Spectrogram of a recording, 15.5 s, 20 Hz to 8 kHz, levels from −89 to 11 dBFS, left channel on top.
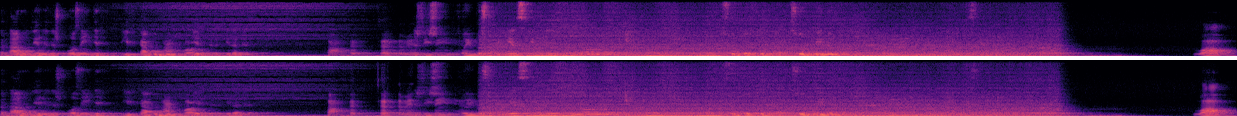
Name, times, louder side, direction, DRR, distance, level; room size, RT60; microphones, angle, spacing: voice 1, 0.0-3.3 5.2-5.5 5.8-7.5 7.8-8.4 8.7-10.8 11.0-13.0, left 1 dB, 50° left, 3 dB, 0.4 m, -31 dB
sound 1, 0.8-14.0, equal, 75° left, 1.2 m, -43 dB
voice 2, 2.0-2.4 4.1-4.5 4.8-5.7 8.1-8.4 11.9-12.2 14.9-15.3, right 3 dB, 70° right, 6 dB, 0.4 m, -34 dB
sound 2, 6.0-13.3, right 1 dB, 10° right, 0.4 m, -26 dB
4.0 x 2.2 x 3.1 m, 0.93 s
head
